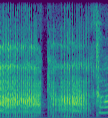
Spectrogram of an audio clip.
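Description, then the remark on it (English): Several people imitate crow caws with their voices: two long, harsh, raspy calls in quick succession, loud, with no other talking. “The crows, let's make that sound just once again.”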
